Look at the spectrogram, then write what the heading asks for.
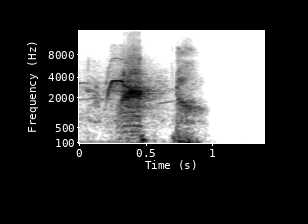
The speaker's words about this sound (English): The duck.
